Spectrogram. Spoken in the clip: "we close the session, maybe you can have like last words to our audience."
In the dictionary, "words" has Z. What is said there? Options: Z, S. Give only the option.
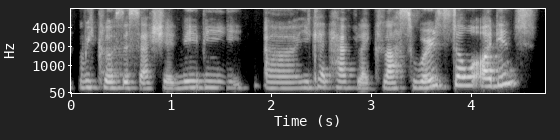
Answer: S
